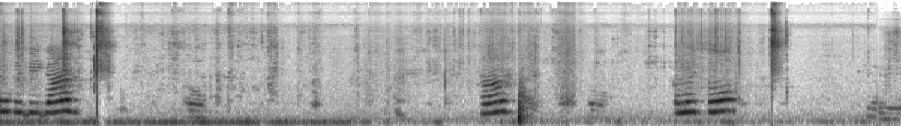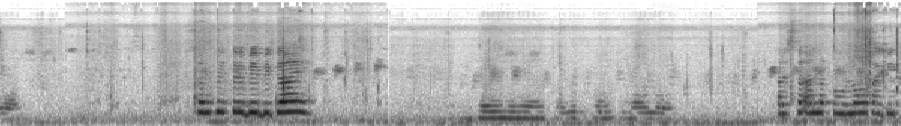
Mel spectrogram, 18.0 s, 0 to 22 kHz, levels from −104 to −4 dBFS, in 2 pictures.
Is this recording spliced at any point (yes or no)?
no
